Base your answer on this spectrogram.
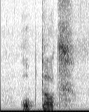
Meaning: so that
- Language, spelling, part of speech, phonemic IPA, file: Dutch, opdat, conjunction, /ɔbˈdɑt/, Nl-opdat.ogg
